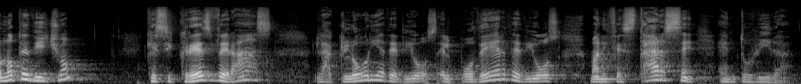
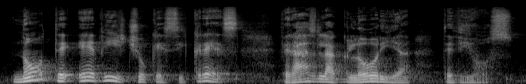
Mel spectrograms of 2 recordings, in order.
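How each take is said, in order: First: Pregunta de Jesús, empieza más alto; Jesús hablando. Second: Lento, más bajo y suave; repítelo como promesa íntima; tierno recordatorio. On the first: Retold or imitated. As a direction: cita las palabras de Jesús con fuerza. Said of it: "Jesús le dijo". (voz de Jesús citada, con arranque alto) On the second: Acted. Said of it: "Hoy Dios nos recuerda nuevamente". (lento y suave, tono íntimo y tranquilizador)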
